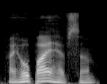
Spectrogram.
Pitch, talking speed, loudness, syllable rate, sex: 110 Hz, 280 wpm, -17 LUFS, 6.2 syllables/s, male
